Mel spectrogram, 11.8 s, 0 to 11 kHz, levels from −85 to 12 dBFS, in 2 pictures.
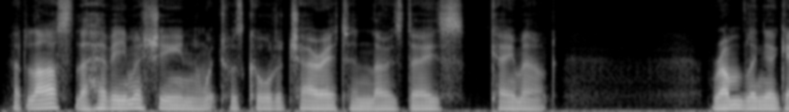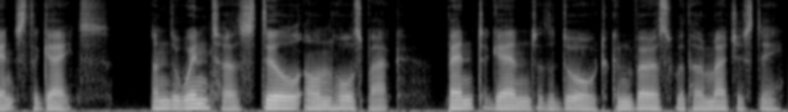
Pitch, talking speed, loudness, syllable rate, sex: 105 Hz, 180 wpm, -20 LUFS, 5.3 syllables/s, male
